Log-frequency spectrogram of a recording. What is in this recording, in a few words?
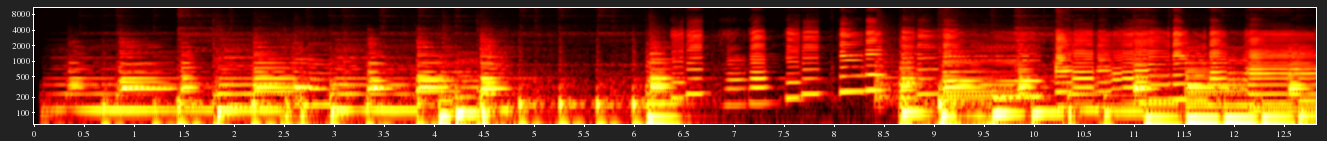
Jazz Drums Play A Long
